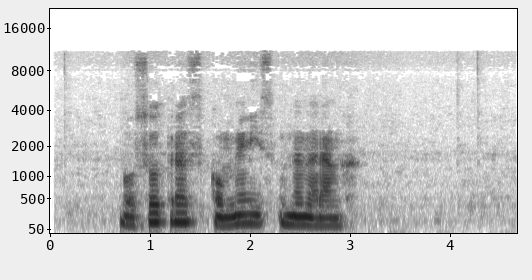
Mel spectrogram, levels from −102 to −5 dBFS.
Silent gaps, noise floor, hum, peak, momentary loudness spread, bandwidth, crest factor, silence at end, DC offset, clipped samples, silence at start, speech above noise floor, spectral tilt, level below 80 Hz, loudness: none; -62 dBFS; none; -10 dBFS; 10 LU; 11.5 kHz; 18 dB; 1.6 s; under 0.1%; under 0.1%; 0.7 s; 38 dB; -7 dB/octave; -52 dBFS; -25 LUFS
